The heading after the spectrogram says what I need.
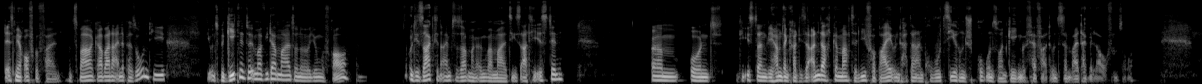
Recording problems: wrong speed and pitch; too fast and too high; 1.6 times normal speed

